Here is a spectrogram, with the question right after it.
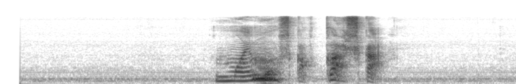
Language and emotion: Russian, angry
